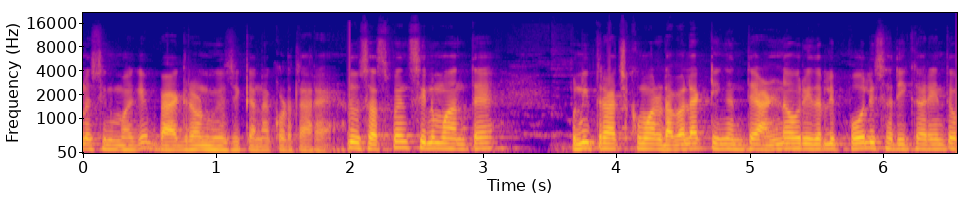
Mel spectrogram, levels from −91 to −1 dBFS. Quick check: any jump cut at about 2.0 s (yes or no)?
yes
